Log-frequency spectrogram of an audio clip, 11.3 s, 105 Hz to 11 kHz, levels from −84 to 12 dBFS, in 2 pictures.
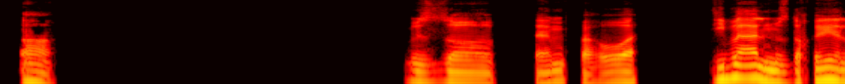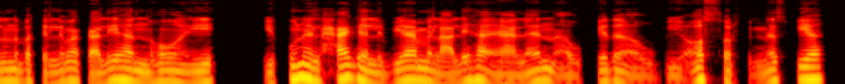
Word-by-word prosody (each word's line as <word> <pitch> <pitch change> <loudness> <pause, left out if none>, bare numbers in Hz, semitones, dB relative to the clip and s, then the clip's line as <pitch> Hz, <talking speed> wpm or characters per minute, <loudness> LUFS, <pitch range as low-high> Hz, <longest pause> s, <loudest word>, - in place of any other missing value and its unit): آه. 105 -6 -2 2.3
بالضبط، 100 -3 -2 0.3
تمام، 100 +3 -2
فهو 100 +3 -1 0.5
دي 135 - +2
بقى 150 0 +5
المصداقية 120 +1 +2
اللي 115 -1 +1
أنا 120 - +1
باكلمك 110 +1 -2
عليها 125 +7 +3
إن 110 -4 +1
هو 110 +2 0
إيه؟ 105 +1 0 0.4
يكون 145 +9 +2
الحاجة 140 +2 +5
اللي 105 -5 +1
بيعمل 120 +1 +2
عليها 115 +3 +1
إعلان 105 +8 0
أو 85 -2 -7
كده، 110 -1 -1
أو 85 -1 -9
بيأثر 110 - -2
في - - -26
الناس 110 +7 -4
فيها، 135 0 +5
110 Hz, 145 wpm, -25 LUFS, 100-125 Hz, 2.3 s, بقى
